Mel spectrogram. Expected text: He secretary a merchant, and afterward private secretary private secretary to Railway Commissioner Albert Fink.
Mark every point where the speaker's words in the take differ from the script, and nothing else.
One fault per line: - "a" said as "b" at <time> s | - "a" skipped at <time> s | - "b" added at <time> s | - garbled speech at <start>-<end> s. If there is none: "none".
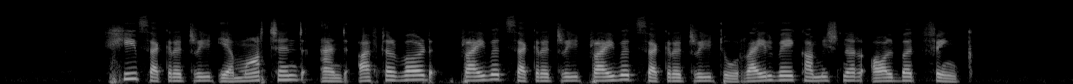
none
